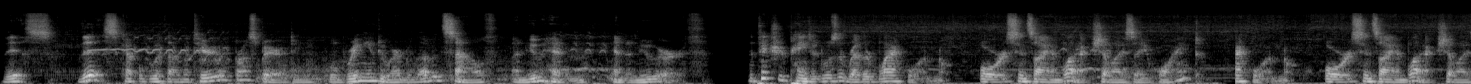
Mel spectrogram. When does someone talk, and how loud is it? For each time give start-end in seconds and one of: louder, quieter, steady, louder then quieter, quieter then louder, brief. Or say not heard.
0.0-14.6 steady.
